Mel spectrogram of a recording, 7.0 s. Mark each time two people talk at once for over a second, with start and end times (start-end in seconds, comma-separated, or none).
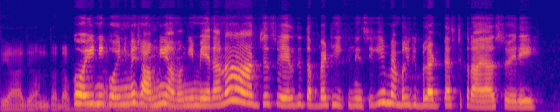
0.9-2.5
